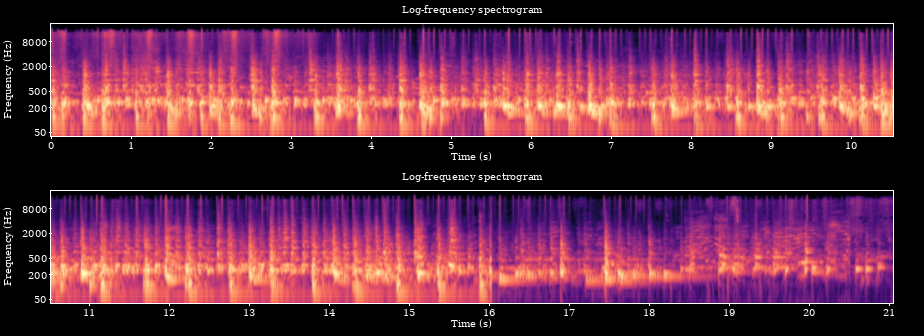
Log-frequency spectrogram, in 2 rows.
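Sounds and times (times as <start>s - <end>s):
deep drum beats: 0.0s - 21.0s.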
